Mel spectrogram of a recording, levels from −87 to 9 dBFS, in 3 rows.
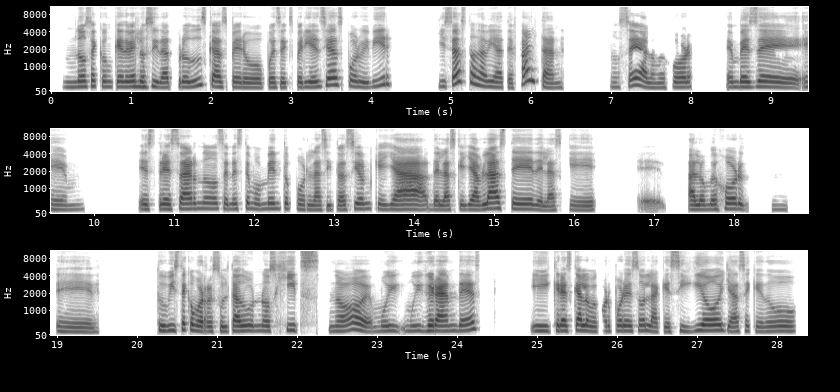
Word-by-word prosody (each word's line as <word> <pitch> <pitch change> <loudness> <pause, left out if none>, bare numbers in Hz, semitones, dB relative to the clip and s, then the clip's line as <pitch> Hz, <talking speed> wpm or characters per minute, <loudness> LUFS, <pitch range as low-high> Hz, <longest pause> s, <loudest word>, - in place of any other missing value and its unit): no 195 +2 -1
sé 225 +1 -1
con 205 -1 -5
qué 205 0 +2
velocidad 200 -2 0
produzcas, 205 0 0
pero, 180 -2 -2
pues, 185 0 -4
experiencias 195 +9 0
por 210 -3 -4
vivir, 225 +11 -3 0.6
quizás 290 - 0
todavía 225 - 0
te 170 -1 -8
faltan. 180 - -1 0.6
No 185 0 -14
sé, 255 +7 +2
a 200 - +1
lo 175 -1 -6
mejor, 190 +2 -3 0.4
en 195 +1 -5
vez 195 0 +2
de, 190 -5 +2 0.3
em, 175 +2 -13 0.7
estresarnos 200 +3 +1
en 195 0 -3
este 200 +2 -3
momento 205 +1 -4
por 180 -2 -6
la 170 -1 -2
situación 175 +4 -3
que 190 -4 -5
ya 180 -1 +5
de 175 -1 -2
las 170 0 -1
que 175 - -5
ya 175 -1 +4
hablaste, 205 0 +4
de 170 -2 -1
las 155 0 -5
que, 160 -1 -5 0.5
eh, 485 -1 -13 0.3
a 175 - +3
lo 175 0 +1
mejor, 185 +1 0 0.3
mm, 170 0 -17 0.3
eh, 165 -3 -4 0.7
tuviste 210 +3 +1
como 215 -6 +3
resultado 185 +2 +2
unos 195 -1 -3
hits, 220 -2 -2
¿no?, 190 +1 +2
muy 195 +2 -4
muy 200 +1 -6
grandes 205 +4 +5 0.7
y 200 -1 -2
crees 205 -1 +3
que 220 - +3
a - - +8
lo 205 - +4
mejor 195 +1 -4
por 205 0 0
eso 200 +1 0
la 180 -4 0
que 170 -1 -4
siguió 215 +5 +1
ya 190 -5 -1
se 195 +2 -6
quedó, 185 +1 -3
195 Hz, 150 wpm, -22 LUFS, 180-210 Hz, 0.7 s, a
